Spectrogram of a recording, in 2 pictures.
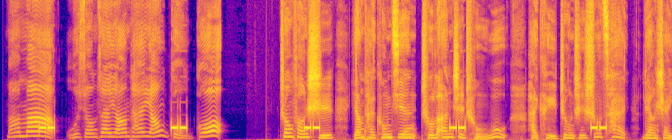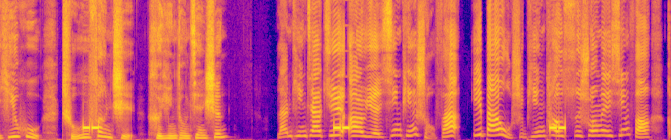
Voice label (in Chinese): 家居角色儿子 妈妈试音; 岚庭家居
